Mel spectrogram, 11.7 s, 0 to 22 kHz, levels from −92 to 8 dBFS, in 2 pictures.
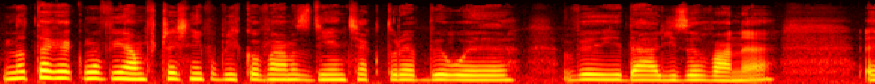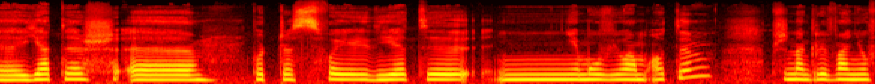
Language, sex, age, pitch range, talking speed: Polish, female, 20-39, 225-250 Hz, 120 wpm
